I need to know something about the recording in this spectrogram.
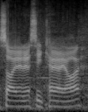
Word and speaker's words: Shinsekai: enough rambling this is shinsekai it's about SI n SE ki but there's a silent H in there people say shinozuka so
